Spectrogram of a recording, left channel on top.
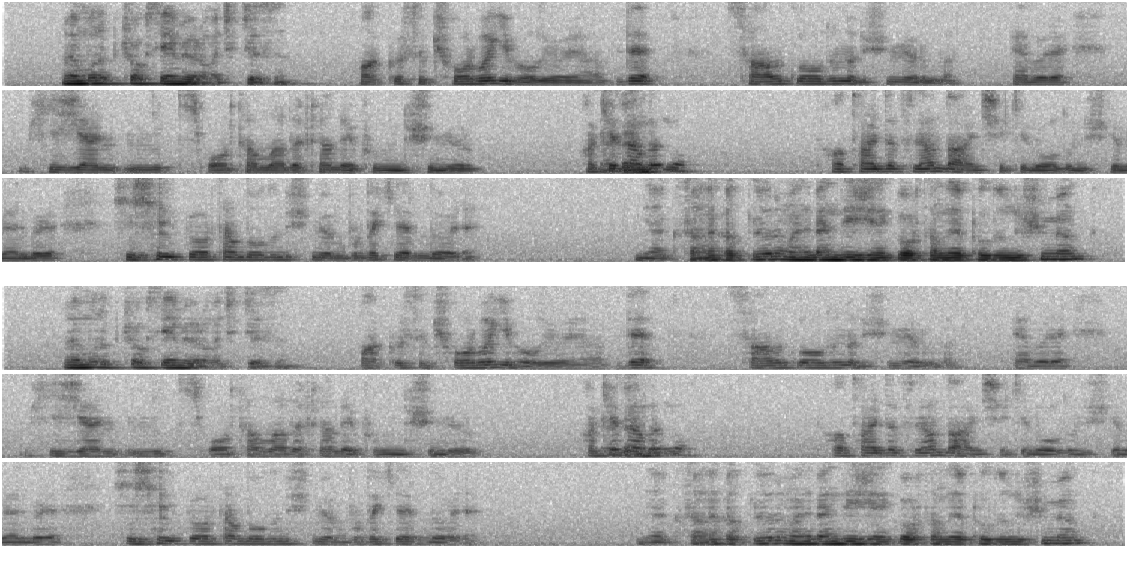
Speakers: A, on the left; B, on the left.
A: Ben bunu çok sevmiyorum açıkçası.
B: Haklısın. Çorba gibi oluyor ya. Bir de sağlıklı olduğunu da düşünmüyorum ben. Yani böyle hijyenik ortamlarda falan da yapıldığını düşünmüyorum. Hakeza
A: Ya benden.
B: böyle Hatay'da falan da aynı şekilde olduğunu düşünüyorum. Yani böyle <laughs> hijyenik bir ortamda olduğunu düşünmüyorum. Buradakilerin de öyle.
A: Ya sana katılıyorum. Hani ben de hijyenik bir ortamda yapıldığını düşünmüyorum.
